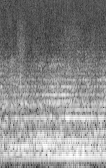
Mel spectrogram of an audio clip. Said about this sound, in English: Train coming through in the background.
